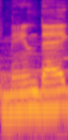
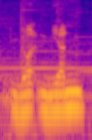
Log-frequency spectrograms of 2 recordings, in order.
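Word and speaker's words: maandag: Is Is it not like Do you guys not really pronounce the A's right there? So, it's not like mandag. It's like mundig.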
